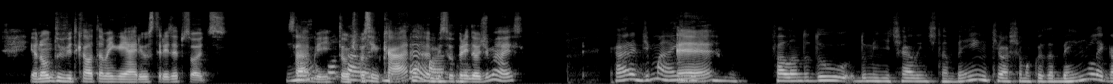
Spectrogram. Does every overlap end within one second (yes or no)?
no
